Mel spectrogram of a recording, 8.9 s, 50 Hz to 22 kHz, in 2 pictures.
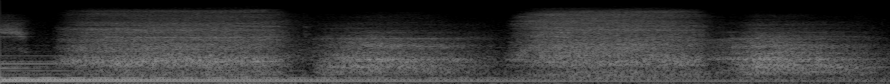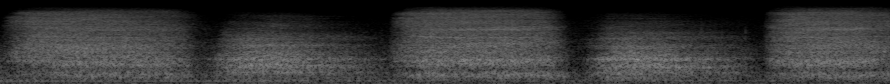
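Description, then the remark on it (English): Rhythmic, forceful breaths drawn in through the mouth by people lying on their backs, close to 40 powerful breaths taken together, each followed by a soft, relaxing exhale, repeating steadily about once a second, loud with no talking. “taking close to 40 powerful breaths into the body through the mouth, and the exhale is simply a soft, relaxing exhale big, powerful inhale, soft exhale.”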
